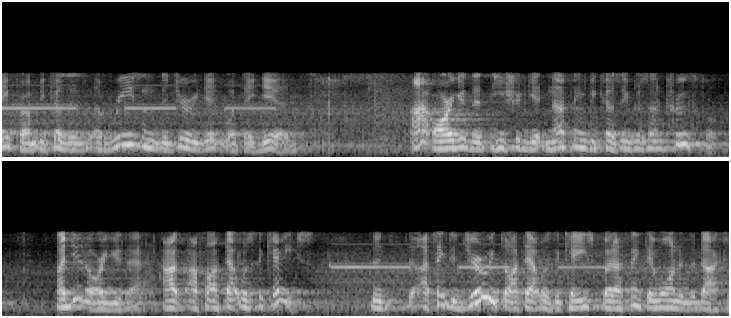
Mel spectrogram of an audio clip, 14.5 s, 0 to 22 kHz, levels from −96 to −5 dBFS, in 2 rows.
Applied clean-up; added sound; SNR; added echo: none; Alarm; 17 dB; none.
